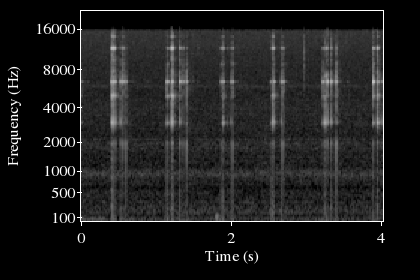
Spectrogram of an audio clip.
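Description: A ceramic tray is tapped in six short bursts, giving bright, glassy clinks with a ringing tone near 3 kHz that die away almost at once. The taps sit over a quiet, steady background.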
